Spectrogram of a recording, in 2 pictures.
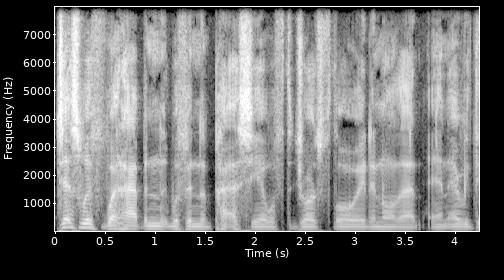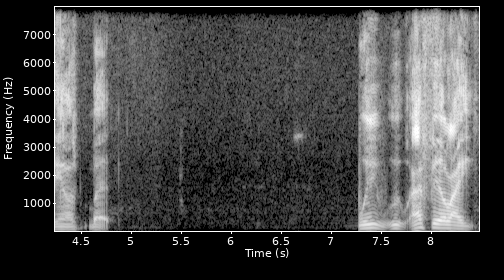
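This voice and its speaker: A man's voice: sits low, expressive, moderate pace, long pauses, a bit bright, no room sound. A man in his mid-forties speaking candidly in a conversational interview, often restarting and searching for words. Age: 40s.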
